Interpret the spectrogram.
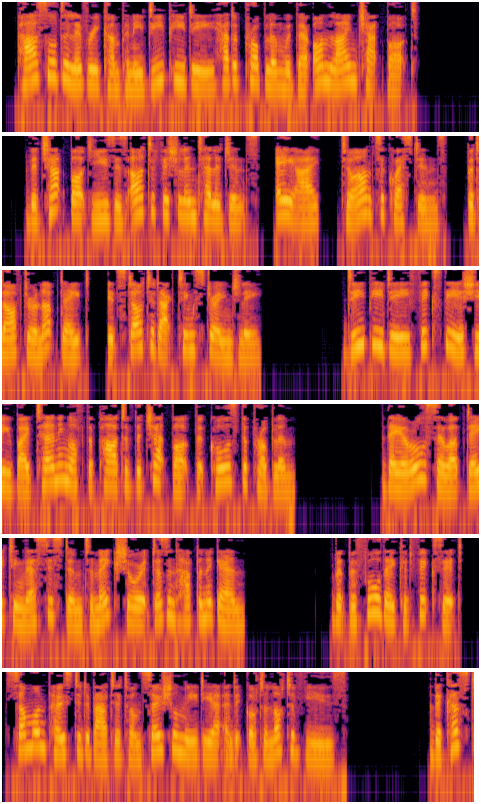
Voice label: English Upper Intermediate FAST Reading; English Newsroom

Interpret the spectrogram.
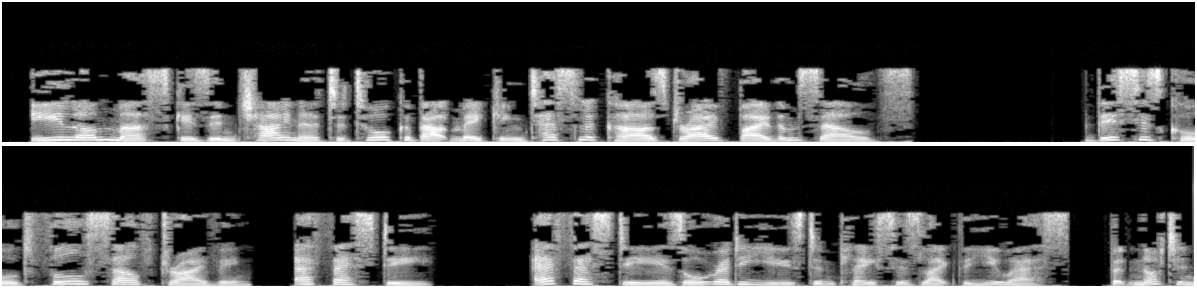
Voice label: English FAST Reading; Elon Musk in China to Make Tesla Cars Drive Themselves

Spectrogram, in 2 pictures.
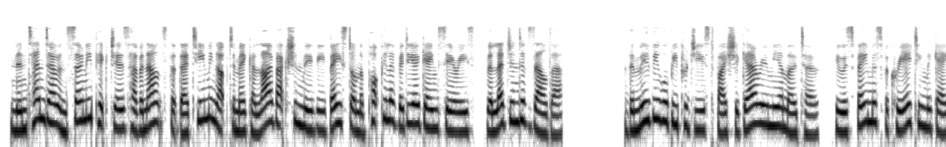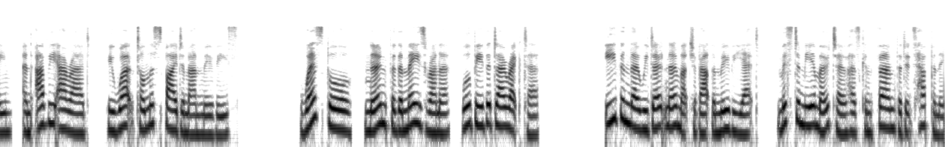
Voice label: English Upper Intermediate FAST Reading; Nintendo and Sony to Produce Live Action Zelda Film; English Newsroom

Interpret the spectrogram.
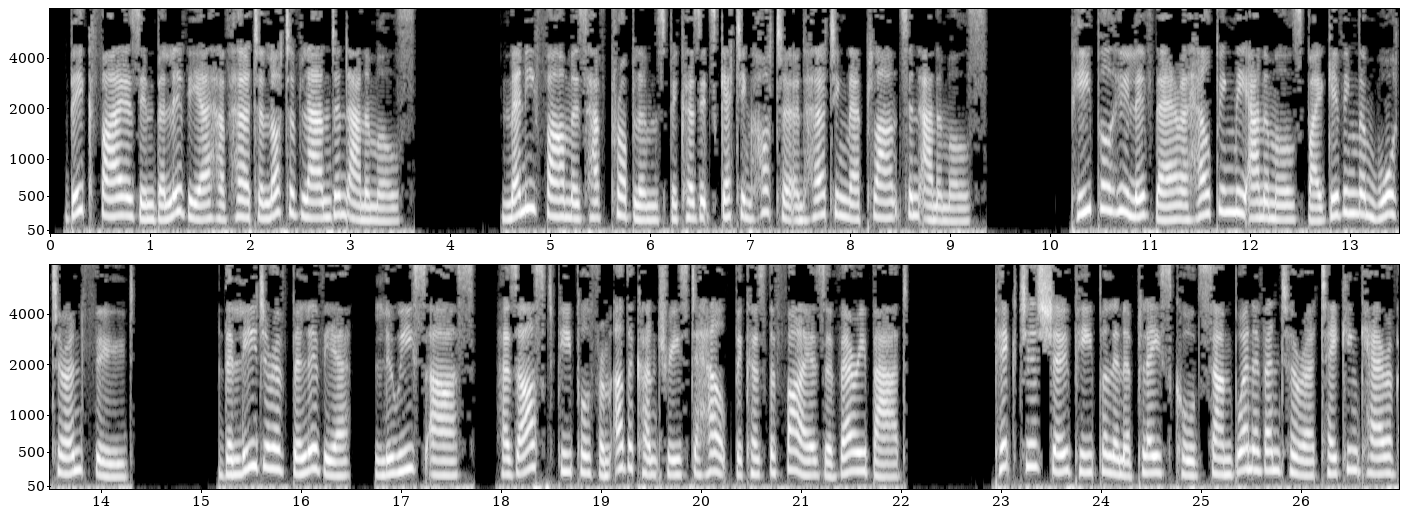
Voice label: English Lower Intermediate NORMAL Reading; Big Fires in Bolivia Hurt Land and Animals

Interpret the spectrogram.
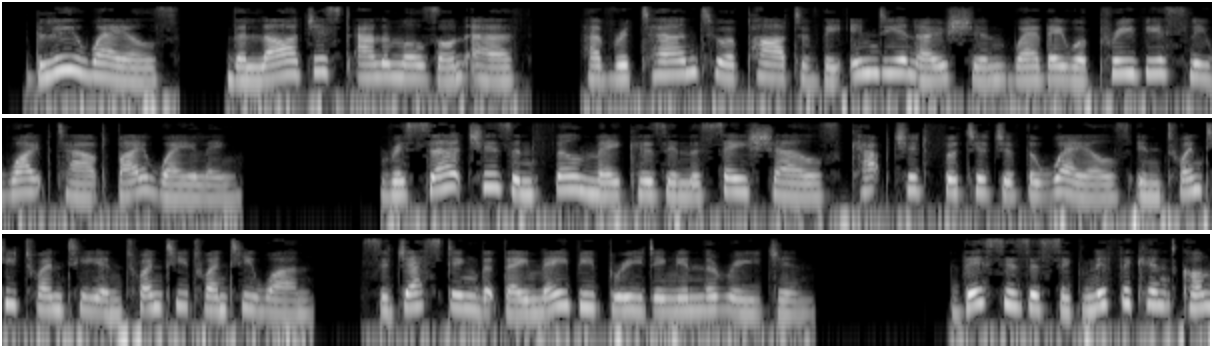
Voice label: English Advanced SLOW Reading; English Newsroom; Blue Whales Return to Seychelles a Conservation Win

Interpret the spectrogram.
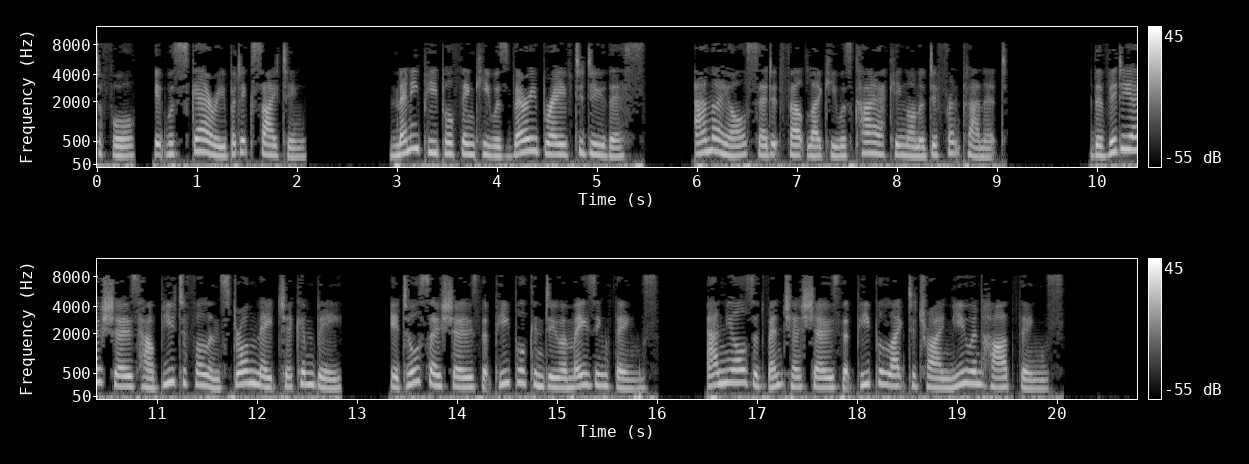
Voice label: English Lower Intermediate FAST Reading; English Newsroom; Man rides boat down big ice waterfall

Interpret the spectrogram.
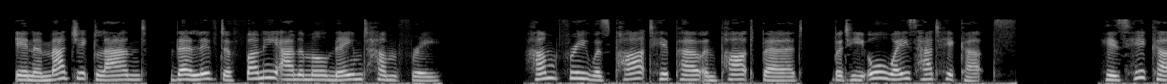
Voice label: ESL Short Stories for Kids Beginner SLOW Reading; The Hiccuping Hippogriff

